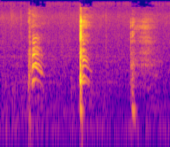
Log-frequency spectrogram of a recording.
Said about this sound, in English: He coughed and vomited black blood.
